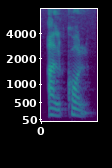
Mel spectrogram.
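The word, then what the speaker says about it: alcohol: Litera H w języku hiszpańskim jest nie ma, nie wymawiamy jej. Alkol.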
